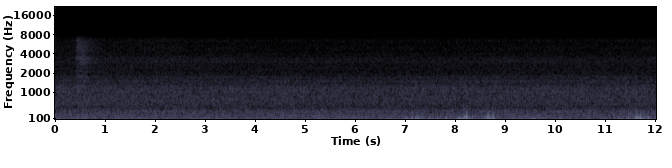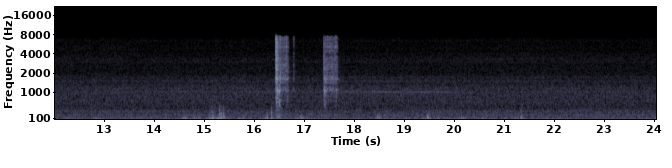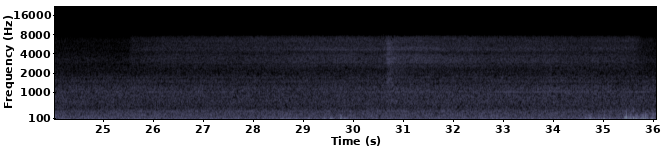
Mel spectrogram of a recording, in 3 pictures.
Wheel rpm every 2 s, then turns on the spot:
0, 0, 0, 0, 0, 0, 0, 0, 0, 0, 0, 0, 0, 0, 0, 0, 0, 0.
none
